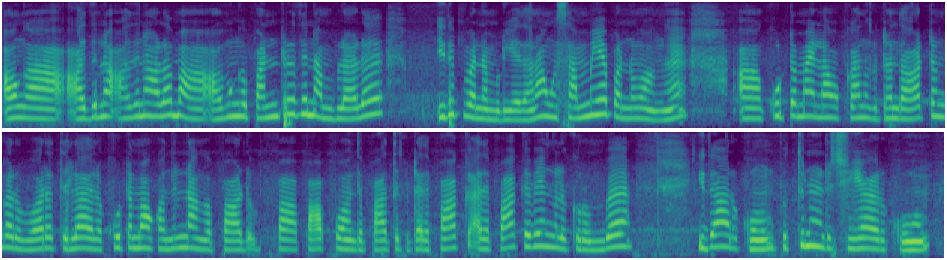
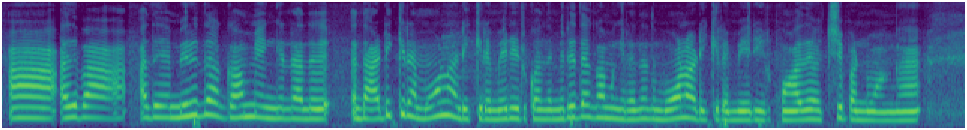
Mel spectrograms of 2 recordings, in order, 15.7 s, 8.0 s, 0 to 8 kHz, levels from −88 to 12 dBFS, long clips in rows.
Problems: none marked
